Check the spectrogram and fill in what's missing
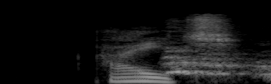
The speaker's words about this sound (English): Oh, right on cue. Right on cue for the dogs. Yes, I know. They're making noise, and I'm like, are you serious?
